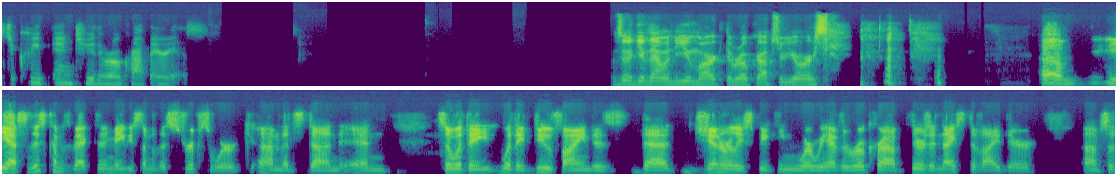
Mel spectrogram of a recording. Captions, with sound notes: to creep into the row crop areas? - I was gonna give that one to you, Mark. The row crops are yours. (laughs) - Yes, this comes back to maybe some of the STRIPS work that's done. And so what they do find is that, generally speaking, where we have the row crop, there's a nice divide there.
